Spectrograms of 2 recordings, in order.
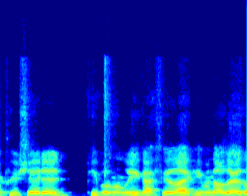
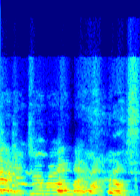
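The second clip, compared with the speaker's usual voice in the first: laughing; 9 semitones higher, 4 dB louder, faster than usual. Real, not acted. Laughing accusation at cohost.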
